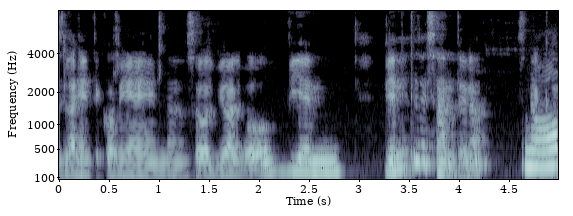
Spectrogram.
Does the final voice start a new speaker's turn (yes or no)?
yes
